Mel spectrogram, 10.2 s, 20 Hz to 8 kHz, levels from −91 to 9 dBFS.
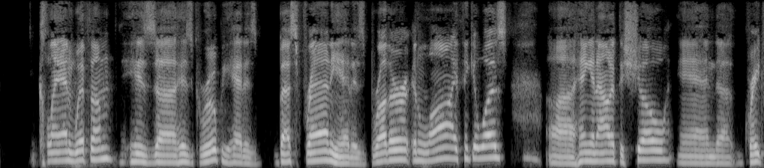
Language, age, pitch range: English, 40-59, 110-150 Hz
